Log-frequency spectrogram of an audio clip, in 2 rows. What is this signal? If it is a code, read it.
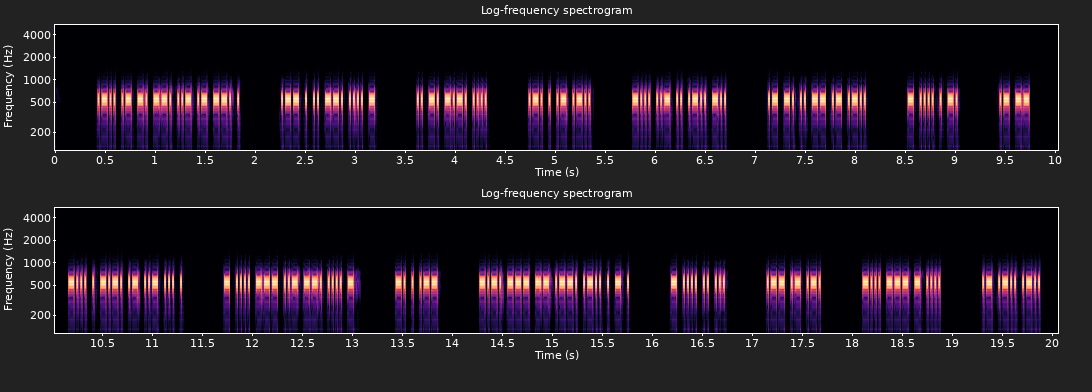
Morse code, heard as a keyed tone, about 60 wpm, 550 Hz. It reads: LANGUAGE WEIGHT INCH REAL BUILD ANIMAL THEN AM BECAUSE THOUGHT NEW COMPLETE THIS WAR BOTH ALL
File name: 632 words / 632 Words 60WPM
